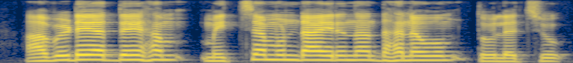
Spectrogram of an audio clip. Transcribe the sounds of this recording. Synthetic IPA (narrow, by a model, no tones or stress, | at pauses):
ɐʋiɽe̞ɐd̪ːe̞ːɦɐmːit͡ɕːɐmuɳɖaːjiɾunːɐd̪ʱɐnɐʋumt̪ulɐt͡ɕːu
